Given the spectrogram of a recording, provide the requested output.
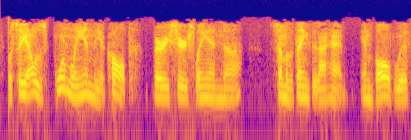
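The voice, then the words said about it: Southern American regional accent. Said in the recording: “judging from your accent, you're somewhere in the Bible Belt”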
